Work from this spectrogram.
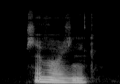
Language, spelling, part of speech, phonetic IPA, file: Polish, przewoźnik, noun, [pʃɛˈvɔʑɲik], LL-Q809 (pol)-przewoźnik.wav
